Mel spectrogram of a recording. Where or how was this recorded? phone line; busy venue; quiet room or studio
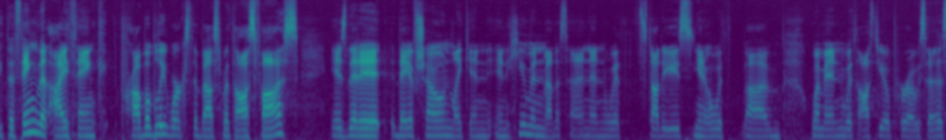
busy venue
